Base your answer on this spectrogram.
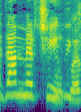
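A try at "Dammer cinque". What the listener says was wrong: Dammer un po' più, Dammer 5, R, se te senti l'R,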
